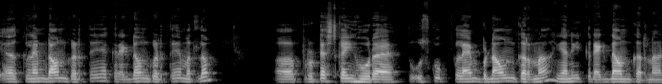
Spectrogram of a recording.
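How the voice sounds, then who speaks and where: Male teacher, casual chatty explainer who repeats key words, mid-pitched. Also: fairly bright tone. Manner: chatty, mixes English terms into Hindi, repeats words for emphasis.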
